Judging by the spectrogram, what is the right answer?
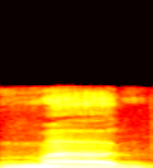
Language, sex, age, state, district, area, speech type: Marathi, male, 30-45, Maharashtra, Beed, urban, spontaneous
